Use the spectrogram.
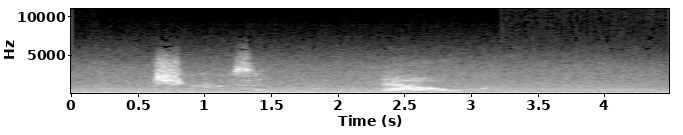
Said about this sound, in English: Hello? I said, nervously. In a low, almost growling, scratching voice, someone or something replied.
